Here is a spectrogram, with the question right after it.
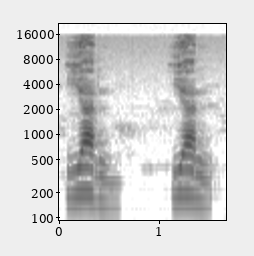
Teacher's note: bertemu dengan huruf hamzah pada kata wayanuna nah bisa kita lihat terdapat nun sukun lalu setelahnya ada huruf hamzah yang berharakat fathah maka nunnya ya harus kita baca dengan jelas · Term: izhar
